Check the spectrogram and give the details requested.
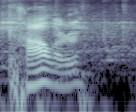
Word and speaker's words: Collar: That's number 23 for the Rockets, Troy Collar.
